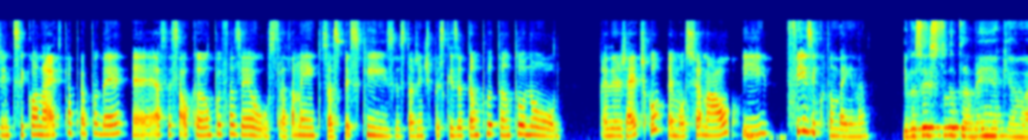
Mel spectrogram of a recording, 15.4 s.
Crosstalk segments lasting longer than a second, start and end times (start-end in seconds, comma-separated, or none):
none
